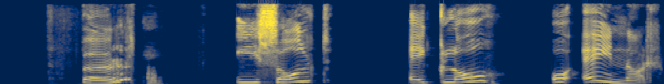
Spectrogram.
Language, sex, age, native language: Icelandic, male, 8, Icelandic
